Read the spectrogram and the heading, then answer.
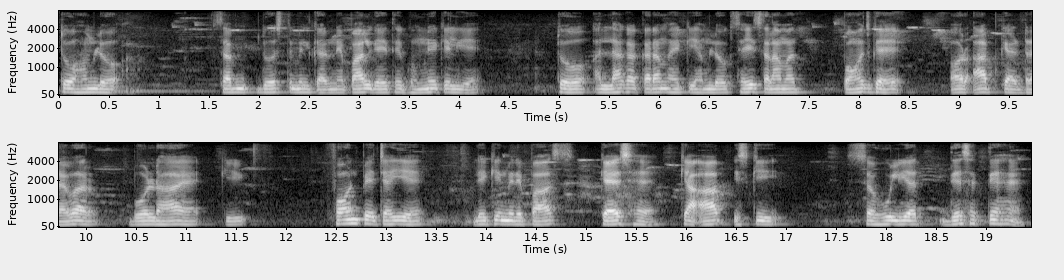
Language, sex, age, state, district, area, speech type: Urdu, male, 18-30, Bihar, Purnia, rural, spontaneous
